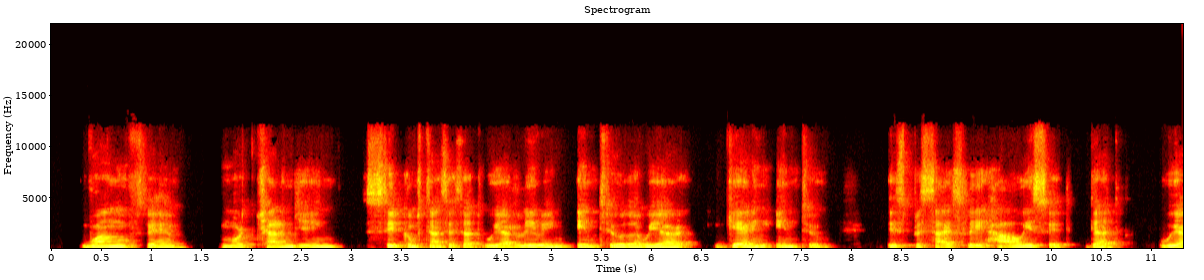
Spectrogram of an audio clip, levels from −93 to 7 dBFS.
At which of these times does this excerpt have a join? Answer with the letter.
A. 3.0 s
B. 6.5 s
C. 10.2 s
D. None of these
C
